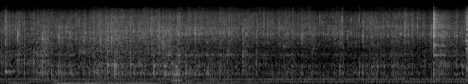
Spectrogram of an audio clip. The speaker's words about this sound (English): Trying to get these shanks browned is not easy because they're not like a uniform size.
